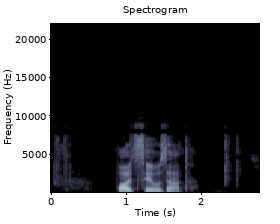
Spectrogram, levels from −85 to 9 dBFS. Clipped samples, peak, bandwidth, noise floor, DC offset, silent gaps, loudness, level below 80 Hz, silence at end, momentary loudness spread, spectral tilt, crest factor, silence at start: under 0.1%; -6 dBFS; 9.4 kHz; -70 dBFS; under 0.1%; none; -25 LUFS; -70 dBFS; 1.05 s; 9 LU; -4 dB/octave; 22 dB; 0.9 s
